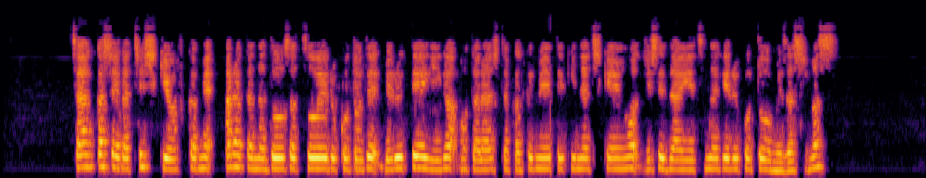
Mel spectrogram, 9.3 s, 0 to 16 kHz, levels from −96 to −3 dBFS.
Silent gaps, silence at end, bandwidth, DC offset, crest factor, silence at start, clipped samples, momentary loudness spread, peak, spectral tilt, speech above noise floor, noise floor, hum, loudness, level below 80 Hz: none; 0.9 s; 9.2 kHz; under 0.1%; 16 dB; 0.75 s; under 0.1%; 8 LU; -4 dBFS; -3.5 dB/octave; 62 dB; -81 dBFS; none; -19 LUFS; -70 dBFS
